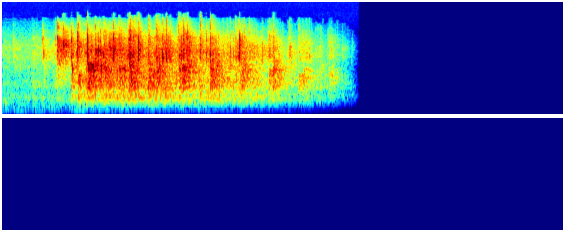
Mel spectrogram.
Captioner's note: applause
